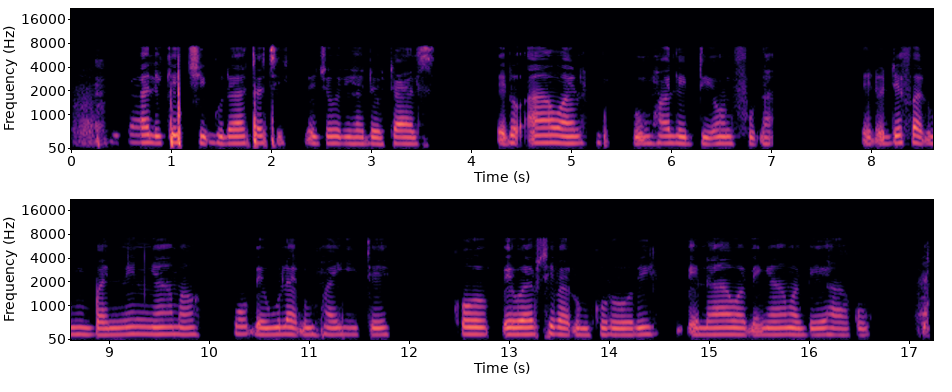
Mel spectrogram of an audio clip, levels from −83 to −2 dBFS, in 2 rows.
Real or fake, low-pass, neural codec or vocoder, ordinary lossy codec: real; 7.2 kHz; none; Opus, 64 kbps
